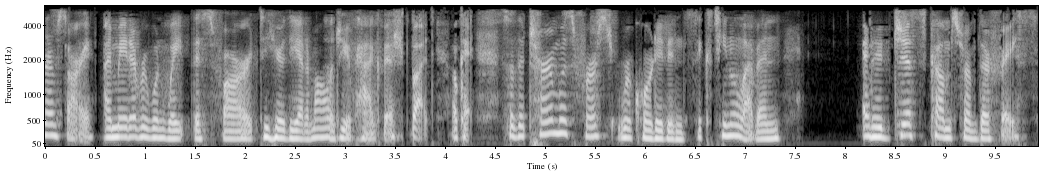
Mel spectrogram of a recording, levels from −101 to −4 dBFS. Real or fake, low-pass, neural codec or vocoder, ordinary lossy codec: real; 5.4 kHz; none; AAC, 24 kbps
